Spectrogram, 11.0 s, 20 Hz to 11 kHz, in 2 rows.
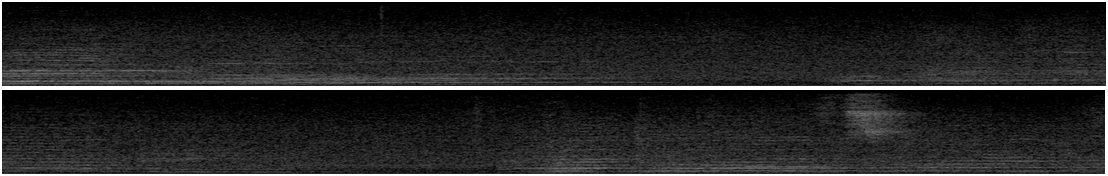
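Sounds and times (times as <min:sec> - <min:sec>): congregation singing a hymn: 0:00.0 - 0:11.0
steady low hum: 0:00.0 - 0:11.0.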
